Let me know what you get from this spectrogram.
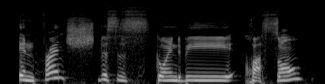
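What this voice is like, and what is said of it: Good French accent. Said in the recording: “you do the French accent quite nicely”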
